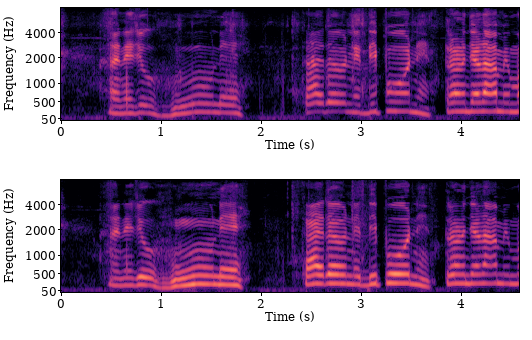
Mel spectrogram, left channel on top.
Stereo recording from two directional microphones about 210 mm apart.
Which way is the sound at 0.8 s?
55° right (ahead or behind).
